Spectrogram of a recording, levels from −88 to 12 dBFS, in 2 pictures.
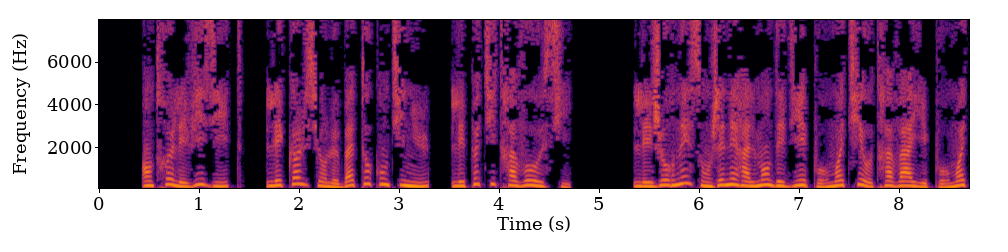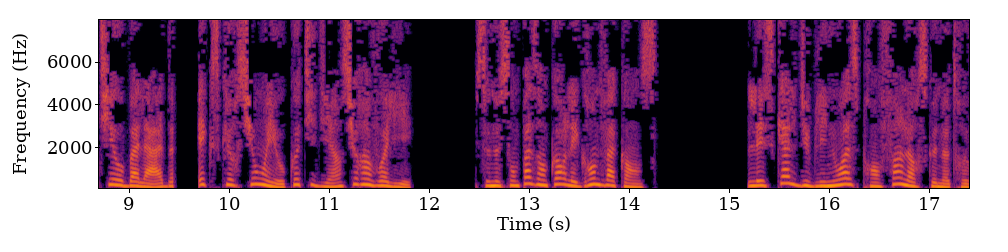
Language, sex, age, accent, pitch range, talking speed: French, female, 20-39, French, 180-245 Hz, 160 wpm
